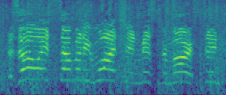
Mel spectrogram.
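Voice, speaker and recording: A man's voice: very high-pitched, fast. An actor playing a stern, self-righteous lawman in a Western game, scornful and preachy. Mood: threatening. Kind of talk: video game acting. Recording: loud horse and outdoor noise. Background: hoofbeats, loud ambience.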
